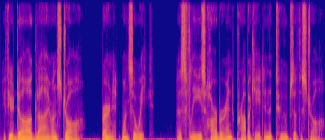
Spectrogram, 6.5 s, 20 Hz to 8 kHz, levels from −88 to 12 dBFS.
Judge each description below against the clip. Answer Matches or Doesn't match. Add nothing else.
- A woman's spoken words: Doesn't match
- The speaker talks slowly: Doesn't match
